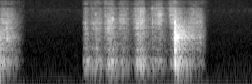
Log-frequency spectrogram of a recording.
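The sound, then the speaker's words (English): A knife chopping food in a kitchen makes quiet, dull cutting strokes: one short cut, then a pause, then a closely spaced burst of several more strokes. “You hear the cutting? Is it nice ASMR?”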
